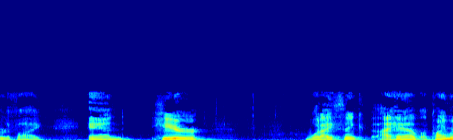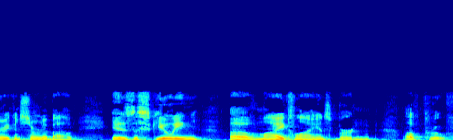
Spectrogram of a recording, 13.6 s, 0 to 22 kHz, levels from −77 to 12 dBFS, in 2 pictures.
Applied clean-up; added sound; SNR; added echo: none; none; none; none.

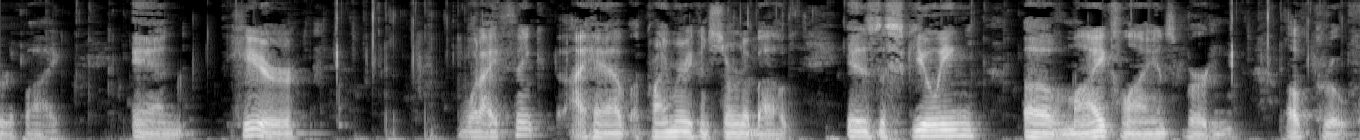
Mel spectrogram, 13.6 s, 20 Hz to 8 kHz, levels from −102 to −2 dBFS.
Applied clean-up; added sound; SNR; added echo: classical method log-MMSE.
